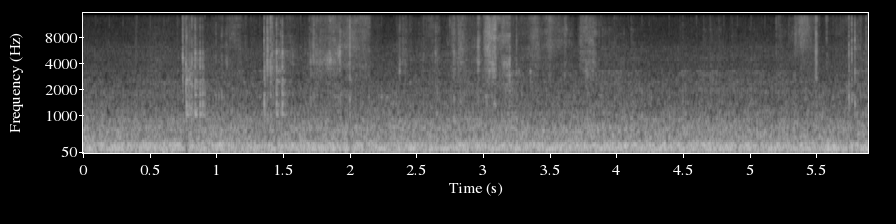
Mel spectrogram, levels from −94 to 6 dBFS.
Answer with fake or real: real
